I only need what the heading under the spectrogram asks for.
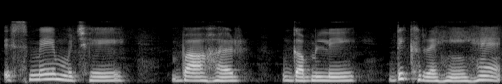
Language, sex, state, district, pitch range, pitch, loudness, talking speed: Hindi, female, Madhya Pradesh, Katni, 175-195 Hz, 180 Hz, -17 LUFS, 85 wpm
